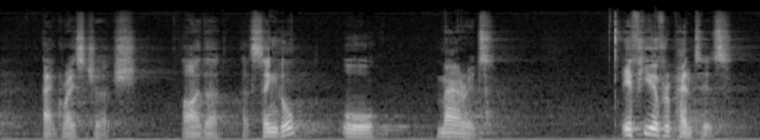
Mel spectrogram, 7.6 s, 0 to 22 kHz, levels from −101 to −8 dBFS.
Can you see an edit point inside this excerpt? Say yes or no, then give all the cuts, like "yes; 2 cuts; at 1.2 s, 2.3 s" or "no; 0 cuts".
no; 0 cuts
